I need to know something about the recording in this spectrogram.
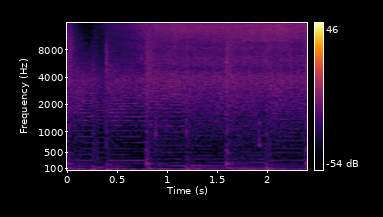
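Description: Sliced mushrooms, carrots and onion sizzling as they fry in oil in a pan and are stirred with a wooden spatula; the sizzle comes up about half a second in. Background music with a steady beat plays throughout.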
